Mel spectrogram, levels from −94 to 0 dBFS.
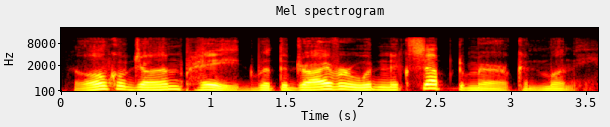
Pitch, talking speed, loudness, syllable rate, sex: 140 Hz, 170 wpm, -17 LUFS, 5.0 syllables/s, male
